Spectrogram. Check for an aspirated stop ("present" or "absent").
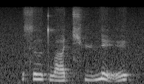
present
